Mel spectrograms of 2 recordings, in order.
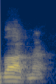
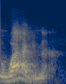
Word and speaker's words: Wagner: Everyone in the room, Wagner. Okay, got it. I said, so now if an American that didn't know Germanic pronunciation or study music, they may just pronounce it Wagner.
